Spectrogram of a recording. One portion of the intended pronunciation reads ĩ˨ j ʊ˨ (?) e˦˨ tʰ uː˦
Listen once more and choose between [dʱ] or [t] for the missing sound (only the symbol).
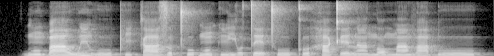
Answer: t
